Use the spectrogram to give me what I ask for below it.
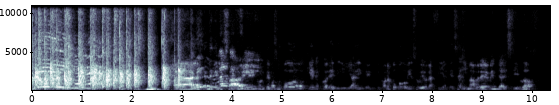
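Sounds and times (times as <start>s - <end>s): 
audience applause: 0.0s - 3.5s
speech: 3.9s - 10.2s.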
